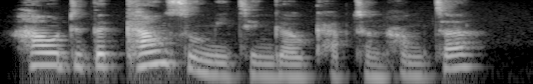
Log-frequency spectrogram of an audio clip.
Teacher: we have an early nucleus and a very very long tail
